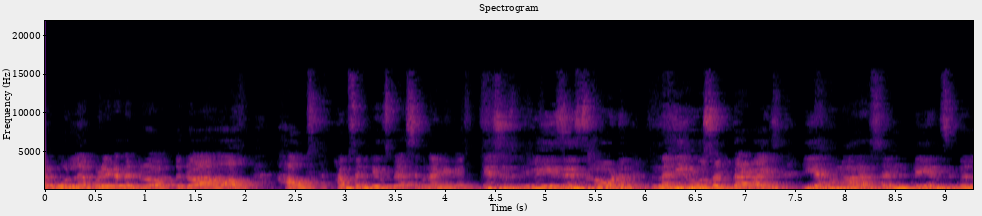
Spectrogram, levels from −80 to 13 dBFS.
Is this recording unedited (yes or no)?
no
